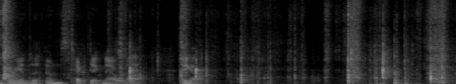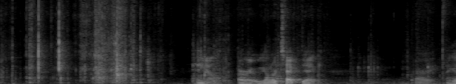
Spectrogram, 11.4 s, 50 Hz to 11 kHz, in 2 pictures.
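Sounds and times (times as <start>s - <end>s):
toy's plastic packaging ripped open: 0.0s - 8.4s
speech: 0.2s - 2.7s, 8.2s - 9.8s, 10.9s - 11.3s.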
